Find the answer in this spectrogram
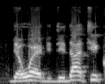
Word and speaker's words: didactic: lesson, we say is didactic. So the right option there, the right answer is D, didactic. You can pronounce the word didactic or didactic. The British way of pronouncing that word is didactic.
